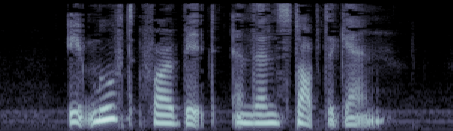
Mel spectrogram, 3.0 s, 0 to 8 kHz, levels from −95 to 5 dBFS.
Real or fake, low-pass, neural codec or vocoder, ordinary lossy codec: real; 7.2 kHz; none; MP3, 32 kbps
